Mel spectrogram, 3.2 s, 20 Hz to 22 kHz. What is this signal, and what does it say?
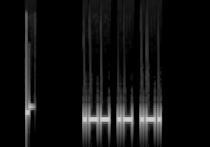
Morse code, heard as a keyed tone, about 28 wpm, 700 Hz. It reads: WAR
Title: Sets of 5 Words - New Word Drill - 28wpm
